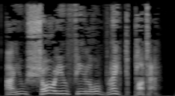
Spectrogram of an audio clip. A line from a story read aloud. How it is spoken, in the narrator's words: said Professor McGonagall sharply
